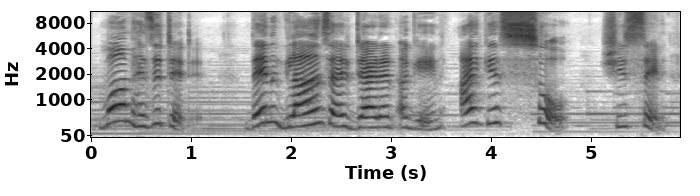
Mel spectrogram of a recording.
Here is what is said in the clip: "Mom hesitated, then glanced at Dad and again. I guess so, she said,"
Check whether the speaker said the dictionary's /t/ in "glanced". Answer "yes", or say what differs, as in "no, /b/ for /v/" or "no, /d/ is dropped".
no, /t/ is dropped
